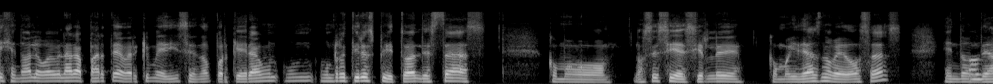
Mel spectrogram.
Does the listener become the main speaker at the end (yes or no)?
yes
